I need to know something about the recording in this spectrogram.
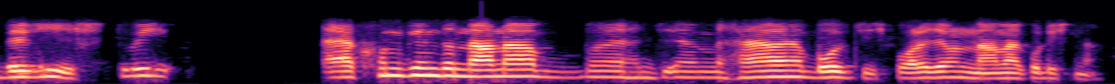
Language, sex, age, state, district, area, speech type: Bengali, male, 45-60, West Bengal, South 24 Parganas, rural, conversation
